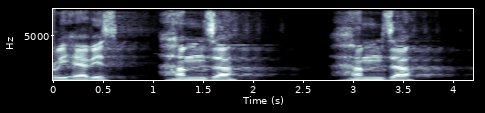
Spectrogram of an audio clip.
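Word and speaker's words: ء: is the letter Hamza The origin of this letter is the lowest part of the throat like the previous letter ha. So for pronouncing hamza you have to use the lower part of your throat. Hamza.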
